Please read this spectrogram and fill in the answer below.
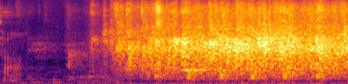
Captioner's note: applause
